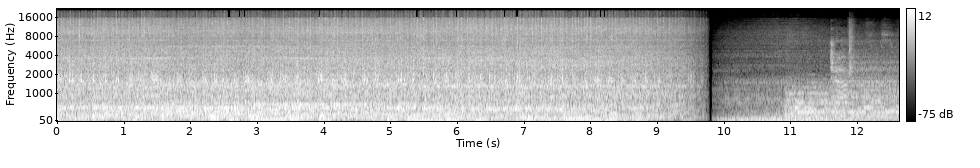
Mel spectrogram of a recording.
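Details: VAZ 21099 (Lada) idling with a steady, even beat and no knocks or misses. This is after a fuel pump no-start caused by leftover alarm wiring was fixed and the plus-carrying jumper was insulated; healthy idle.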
